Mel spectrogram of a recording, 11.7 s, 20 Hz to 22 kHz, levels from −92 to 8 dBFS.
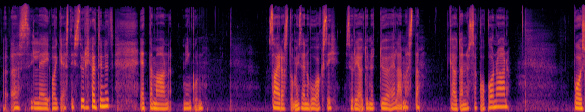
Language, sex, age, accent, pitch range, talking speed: Finnish, female, 30-49, native, 155-185 Hz, 75 wpm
